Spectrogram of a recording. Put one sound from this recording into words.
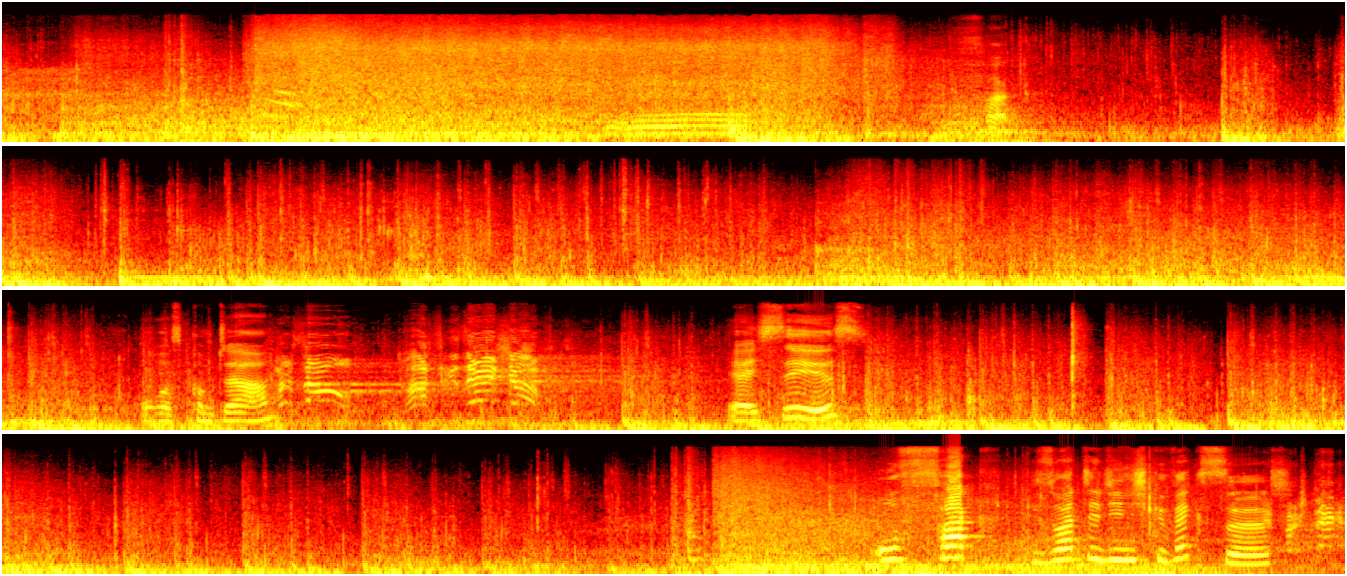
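A grenade explodes in a burst of fire.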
